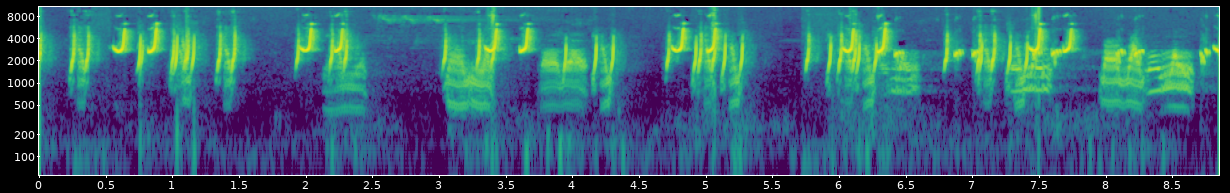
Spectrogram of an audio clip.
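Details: Common quail calling in the morning, a recording used for quail hunting in Pakistan: sharp, hooked high notes in quick clusters of two or three, mixed with lower buzzy notes, giving dense, overlapping calling with short pauses.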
